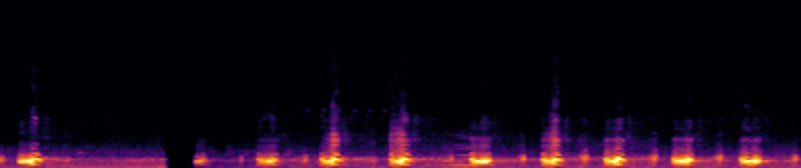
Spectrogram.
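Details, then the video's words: Canada geese honking loudly as they take off and fly: nasal honks, roughly two each second in an uneven series, with a brief gap near the start. "Canada Geese HONKING FLY Off"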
